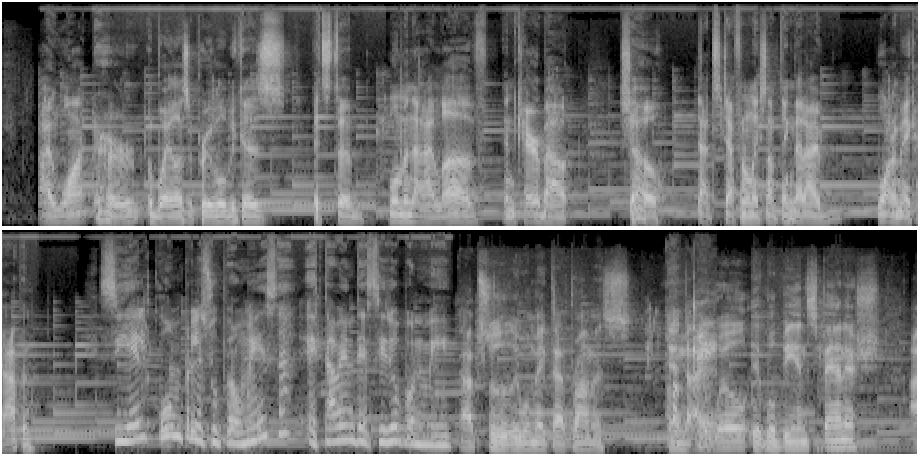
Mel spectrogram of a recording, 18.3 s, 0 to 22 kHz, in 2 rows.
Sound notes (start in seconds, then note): 10.4 speaks Spanish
